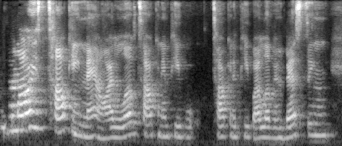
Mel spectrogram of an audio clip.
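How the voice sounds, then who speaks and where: Somewhat breathy, a woman with an American accent speaks at a moderate pace and medium pitch. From US Midwest, St. Louis, Missouri. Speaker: identity coach. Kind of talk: interview.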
